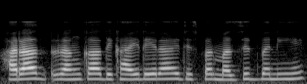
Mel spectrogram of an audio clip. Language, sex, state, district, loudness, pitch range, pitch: Hindi, female, Madhya Pradesh, Bhopal, -19 LUFS, 235-250 Hz, 245 Hz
